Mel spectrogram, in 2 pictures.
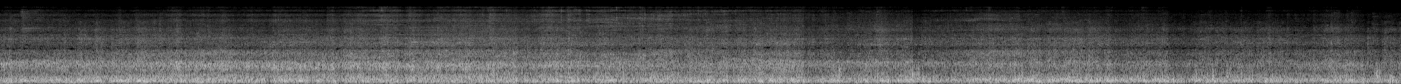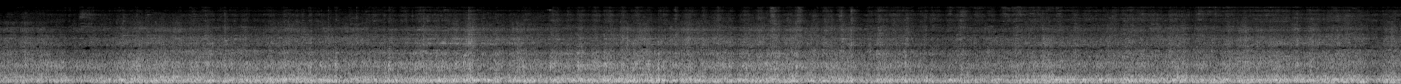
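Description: Mixed freight train rolling slowly past, car after car: a steady rumble of steel wheels on the rails.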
